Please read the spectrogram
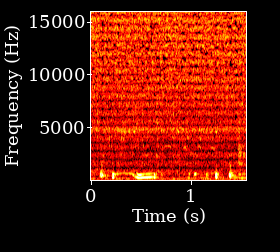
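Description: Pigeons cooing, a series of soft, low throaty calls with one longer rolling coo in the middle, followed by a few short burbling notes over faint background hum.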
